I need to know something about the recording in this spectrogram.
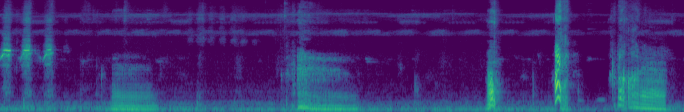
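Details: Angry dog in a rural Punjab village, Pakistan: sharp isolated barks break up drawn-out, low harmonic moaning howls of about a second each, with quiet gaps between.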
